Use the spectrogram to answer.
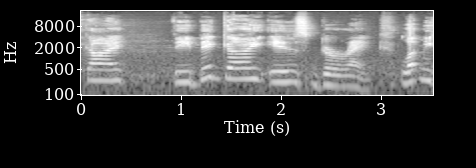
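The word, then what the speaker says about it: Gurranq: how to say his name and it is gerank but he is a clergy beastman who is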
